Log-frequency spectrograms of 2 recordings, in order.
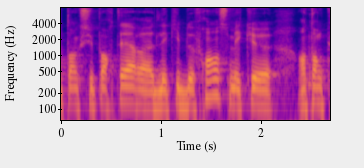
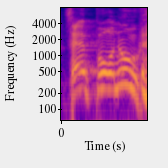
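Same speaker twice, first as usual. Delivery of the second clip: fan excitement; 10 semitones higher, slower than usual. Retold or imitated. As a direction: relive the hype as a hopeful supporter. Fan retells hopeful 2006 final.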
